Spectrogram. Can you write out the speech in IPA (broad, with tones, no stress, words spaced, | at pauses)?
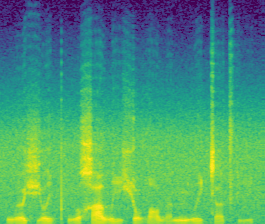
wɵ˧˥˧fʲo˧˥˧i̯ pʰu˩˥ χa˧˥˧ wi˥˩çu˥˩ðˤi˥˩ wɐ˩˥nɲu˧˥˧i̯ cɐ˩˥t͡sʼi˩˥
